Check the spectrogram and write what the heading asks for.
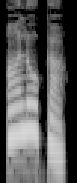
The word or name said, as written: ಆಲೋಕ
